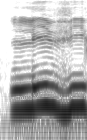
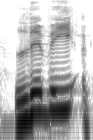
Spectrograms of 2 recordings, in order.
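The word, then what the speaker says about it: Livi: And how do you pronounce that? Livy Home Care. Livy Home Care.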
